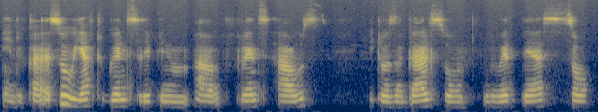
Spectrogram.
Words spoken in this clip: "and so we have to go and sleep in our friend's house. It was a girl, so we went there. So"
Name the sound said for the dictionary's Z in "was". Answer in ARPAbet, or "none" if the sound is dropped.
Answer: Z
